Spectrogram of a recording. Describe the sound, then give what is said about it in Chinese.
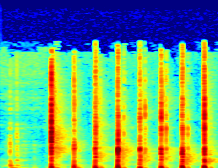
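Quick, steady hand clapping: about eight crisp, sharp claps in an even rhythm, heard alone with no talking, after a faint soft tap at the start. “快点，我们来赶快拍拍手。”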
